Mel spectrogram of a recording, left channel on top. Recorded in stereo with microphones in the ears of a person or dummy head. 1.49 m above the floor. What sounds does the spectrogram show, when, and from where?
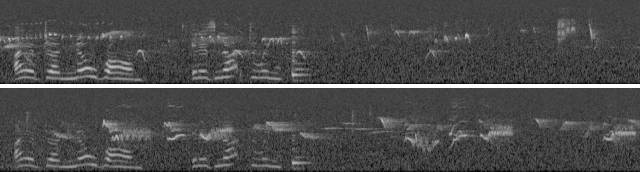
0.1 s a woman speaking: 80° left
2.9 s a cowbell: 80° left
